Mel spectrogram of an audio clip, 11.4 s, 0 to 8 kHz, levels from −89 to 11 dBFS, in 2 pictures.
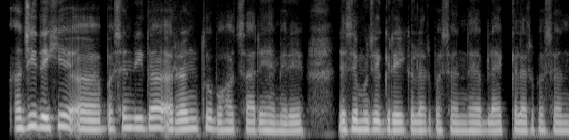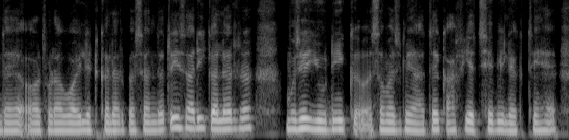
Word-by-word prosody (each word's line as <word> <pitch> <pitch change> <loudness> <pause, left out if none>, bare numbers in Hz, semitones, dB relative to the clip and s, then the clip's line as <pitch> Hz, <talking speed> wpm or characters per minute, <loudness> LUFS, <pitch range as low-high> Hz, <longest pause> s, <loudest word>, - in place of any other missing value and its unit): हाँ 170 - +4
जी। 205 +4 +4
देखिए 185 +2 +5
अ, 155 -2 +3
पसंदीदा 175 +2 +2 0.2
रंग 155 +2 +4
तो 170 - +1
बहुत 145 0 -1
सारे 140 -1 -1
हैं 135 -1 +1
मेरे, 130 0 0 0.4
जैसे 145 +2 +3
मुझे 150 0 +3
ग्रे 140 -1 +3
कलर 135 0 -1
पसंद 130 0 -2
है, 130 -1 +1
ब्लैक 130 0 -2
कलर 135 -1 0
पसंद 135 -1 -3
है 130 0 -1
और 130 +1 -3
थोड़ा 130 -1 -1
वॉयलेट 130 0 0
कलर 135 -1 -2
पसंद 135 0 -3
है, 145 - -1
तो 165 - -2
ये 180 - +3
सारी 170 -1 0
कलर 155 +3 +1 0.4
मुझे 155 +2 +3
यूनिक 150 -1 0
अ, - - -4
समझ 140 -3 -1
में 140 - +1
आते 130 +3 -2
हैं 150 - 0
काफ़ी 140 +2 -4
अच्छे 140 +1 -2
भी 140 0 -1
लगते 130 +1 -4
हैं। 135 0 -2
140 Hz, 225 wpm, -21 LUFS, 135-155 Hz, 0.4 s, देखिए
